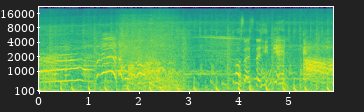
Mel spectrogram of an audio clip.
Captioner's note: groaning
